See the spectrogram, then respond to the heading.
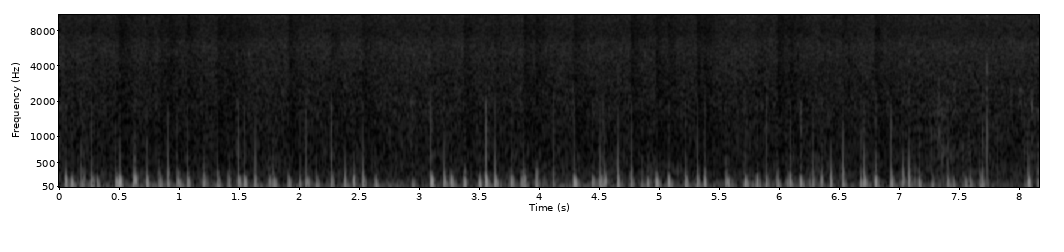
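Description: A large, solid, round flat cork board or trivet is held up and tapped and scratched with long painted fingernails. It makes a fast, irregular stream of soft, dull, low thuds with almost no ring, and a faint scratchy texture between the taps.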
